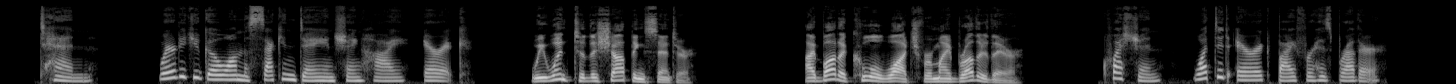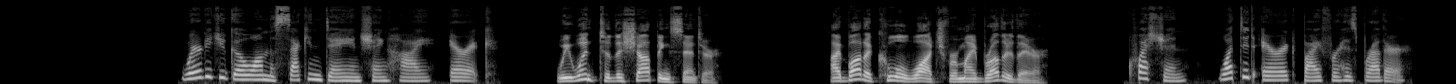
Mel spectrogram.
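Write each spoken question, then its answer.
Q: Question, what did Eric buy for his brother?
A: A cool watch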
